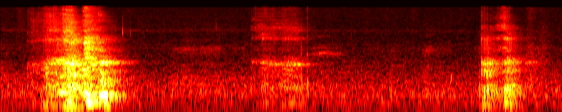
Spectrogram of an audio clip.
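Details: Adult woman (the mother) asleep before work, giving three rough, rattling snores about every three seconds, loud, soft, loud, in a quiet room; snoring.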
